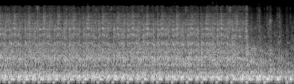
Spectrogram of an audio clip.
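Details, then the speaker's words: Lawn tractor about 35 years old (possibly 1982–83), restarted hot right after driving: the starter churns the small engine steadily but unevenly and it never catches; hot no-start, owner suspects the ignition coil and plans to replace it. "see this is our it up see it doesn't want to start"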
